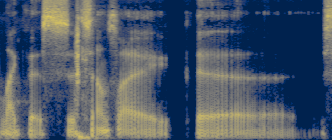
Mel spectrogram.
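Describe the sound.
A person speaks briefly, then demonstrates vocal fry: a drawn-out, low, creaky rattle in the voice lasting about a second before trailing off into quiet.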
